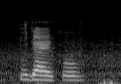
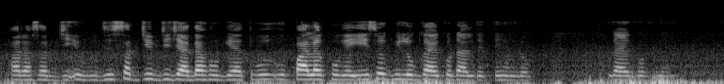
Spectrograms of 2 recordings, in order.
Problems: constant background noise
